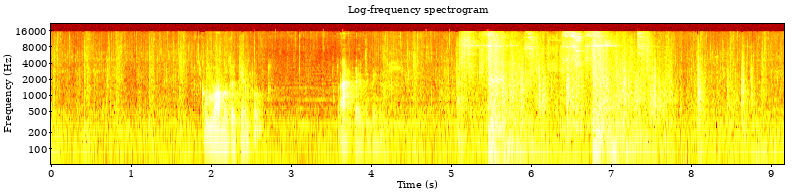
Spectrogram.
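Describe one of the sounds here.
Footsteps splash through shallow water on stone.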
